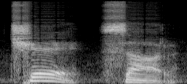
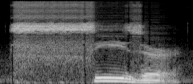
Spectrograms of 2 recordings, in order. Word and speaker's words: Caesar: in ecclesiastical latin we would read this name as che sar che sar in english we read this word with the soft english c sound caesar caesar you may remember that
